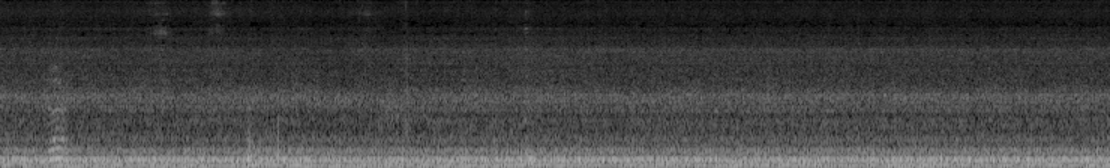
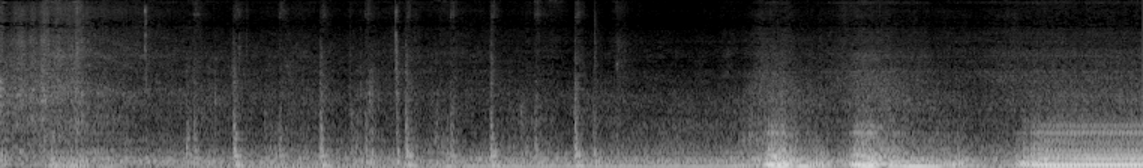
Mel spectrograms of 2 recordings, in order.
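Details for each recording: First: Car idling after refitting the original engine mount in place of a suspected aftermarket part that caused a vibration noise when pulling away: steady, even low hum with the rattle gone. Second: Evet arkadaşlar şimdi arabayı kalkarken arabadan bir ses geliyor.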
